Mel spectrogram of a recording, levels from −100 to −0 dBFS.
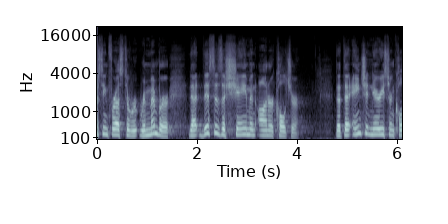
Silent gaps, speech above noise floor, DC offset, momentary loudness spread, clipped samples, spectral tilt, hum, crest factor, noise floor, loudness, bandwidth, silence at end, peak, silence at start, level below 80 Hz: none; 36 dB; under 0.1%; 6 LU; under 0.1%; -5.5 dB/octave; none; 18 dB; -63 dBFS; -28 LUFS; 14 kHz; 0 s; -12 dBFS; 0 s; -70 dBFS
